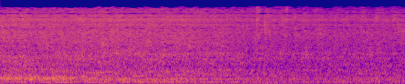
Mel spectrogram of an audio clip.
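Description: Steady hum of a running motor, with an even rushing noise behind it.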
